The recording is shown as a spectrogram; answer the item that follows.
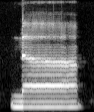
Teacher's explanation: we are going to stretch the fatha sound for two count. This is a long sound, na, like that. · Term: standing fatha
